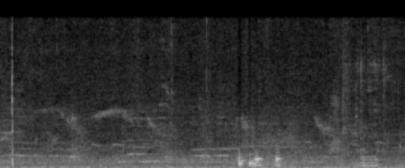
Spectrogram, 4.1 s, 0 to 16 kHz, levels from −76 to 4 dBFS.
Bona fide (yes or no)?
yes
